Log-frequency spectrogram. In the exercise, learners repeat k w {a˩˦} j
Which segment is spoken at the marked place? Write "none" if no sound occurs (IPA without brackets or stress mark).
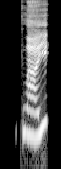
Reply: a˩˦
